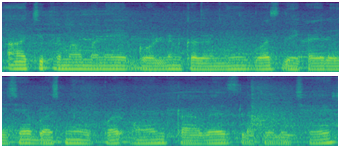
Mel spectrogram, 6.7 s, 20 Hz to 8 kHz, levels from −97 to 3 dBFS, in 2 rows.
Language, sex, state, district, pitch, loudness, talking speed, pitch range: Gujarati, male, Gujarat, Gandhinagar, 105 Hz, -20 LUFS, 150 wpm, 100-110 Hz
